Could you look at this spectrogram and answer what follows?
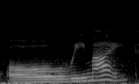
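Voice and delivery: lightly voiced ominous metal man; soft, hesitant warning, rising at the end; Tin Man. Tin Man warns Dorothy about wild animals, lightly ominous. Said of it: "the Tin Man jumps right in and he goes".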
